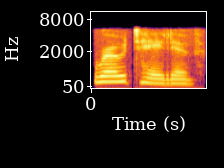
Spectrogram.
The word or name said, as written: rotative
